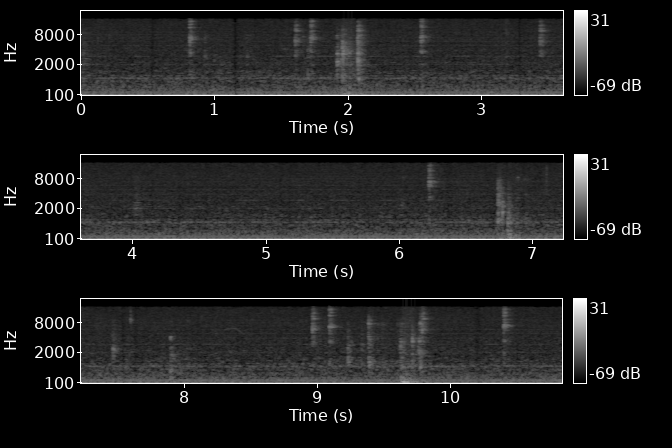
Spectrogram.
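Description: Sparse computer mouse and keyboard clicks over a steady low electrical hum, with the loudest clicks about two seconds in and just before the end.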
